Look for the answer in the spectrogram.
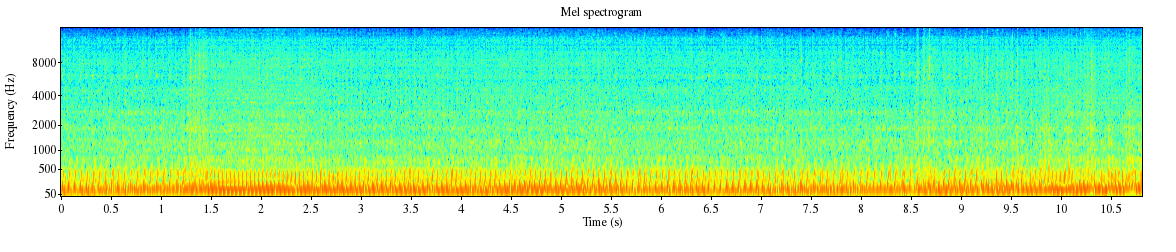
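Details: Suzuki GS500 after repair of a weird noise with carburetor pushing back and RPM dropping: engine catches and settles into an even, steady idle with no air rush or speed dips; noise gone, normal idle.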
